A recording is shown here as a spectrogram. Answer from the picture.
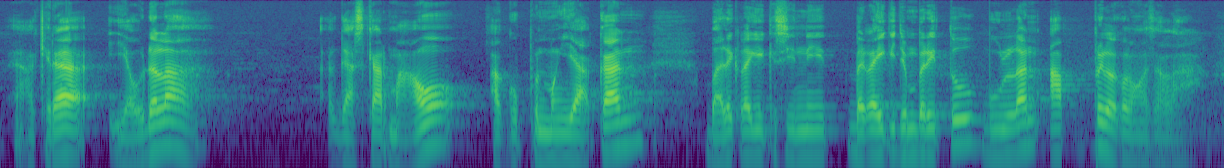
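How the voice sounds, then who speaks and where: Over noticeable background noise, a man talks at a moderate pace with ordinary pitch variation and big swings in loudness. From Jakarta, Indonesia. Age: 20s. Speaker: band drummer. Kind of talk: casual interview chat.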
